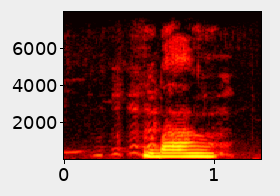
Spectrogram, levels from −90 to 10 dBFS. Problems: background sounds at intervals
